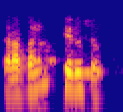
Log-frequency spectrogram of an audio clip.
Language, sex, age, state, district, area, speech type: Marathi, male, 18-30, Maharashtra, Kolhapur, urban, conversation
